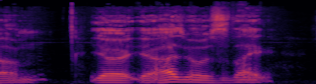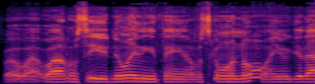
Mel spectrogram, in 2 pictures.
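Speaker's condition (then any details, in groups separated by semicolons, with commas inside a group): ALS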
